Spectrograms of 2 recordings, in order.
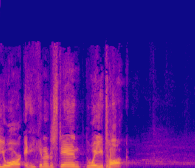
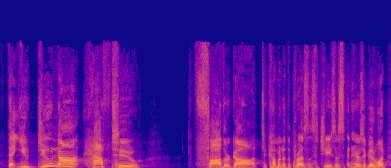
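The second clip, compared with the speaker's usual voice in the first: ordinary delivery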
